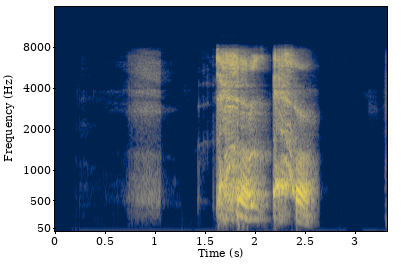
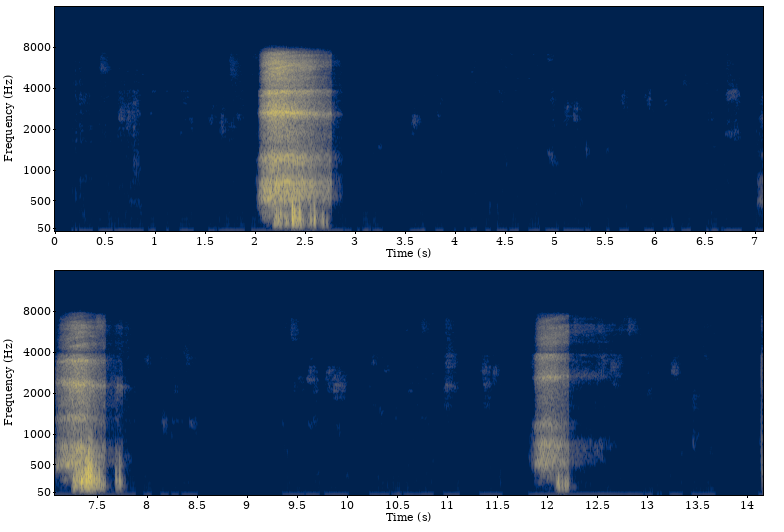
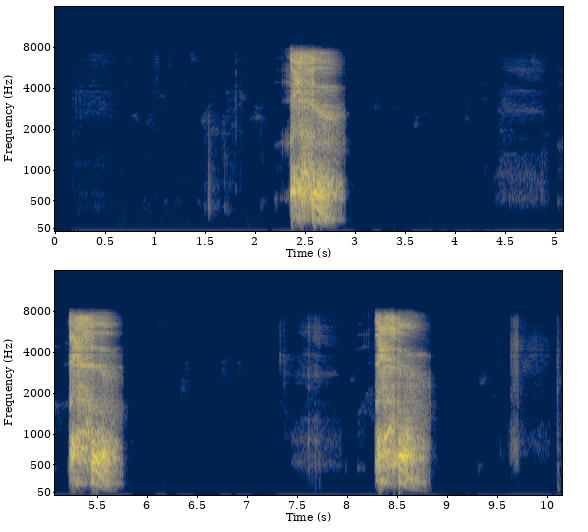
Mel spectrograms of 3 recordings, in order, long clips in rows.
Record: {"cough_length": "3.3 s", "cough_amplitude": 27315, "cough_signal_mean_std_ratio": 0.43, "exhalation_length": "14.2 s", "exhalation_amplitude": 19525, "exhalation_signal_mean_std_ratio": 0.2, "three_cough_length": "10.2 s", "three_cough_amplitude": 28683, "three_cough_signal_mean_std_ratio": 0.29, "survey_phase": "beta (2021-08-13 to 2022-03-07)", "age": "45-64", "gender": "Male", "wearing_mask": "No", "symptom_none": true, "smoker_status": "Current smoker (11 or more cigarettes per day)", "respiratory_condition_asthma": false, "respiratory_condition_other": false, "recruitment_source": "REACT", "submission_delay": "1 day", "covid_test_result": "Negative", "covid_test_method": "RT-qPCR", "influenza_a_test_result": "Negative", "influenza_b_test_result": "Negative"}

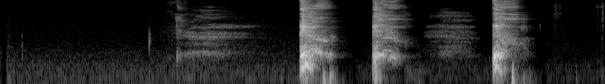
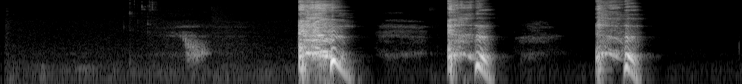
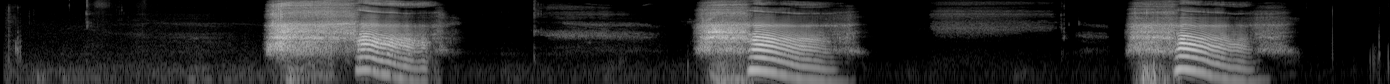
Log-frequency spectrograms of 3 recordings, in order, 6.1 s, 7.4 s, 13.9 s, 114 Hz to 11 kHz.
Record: {"three_cough_length": "6.1 s", "three_cough_amplitude": 30654, "three_cough_signal_mean_std_ratio": 0.24, "cough_length": "7.4 s", "cough_amplitude": 32768, "cough_signal_mean_std_ratio": 0.27, "exhalation_length": "13.9 s", "exhalation_amplitude": 26979, "exhalation_signal_mean_std_ratio": 0.39, "survey_phase": "beta (2021-08-13 to 2022-03-07)", "age": "45-64", "gender": "Female", "wearing_mask": "No", "symptom_none": true, "smoker_status": "Never smoked", "respiratory_condition_asthma": false, "respiratory_condition_other": false, "recruitment_source": "REACT", "submission_delay": "1 day", "covid_test_result": "Negative", "covid_test_method": "RT-qPCR", "influenza_a_test_result": "Negative", "influenza_b_test_result": "Negative"}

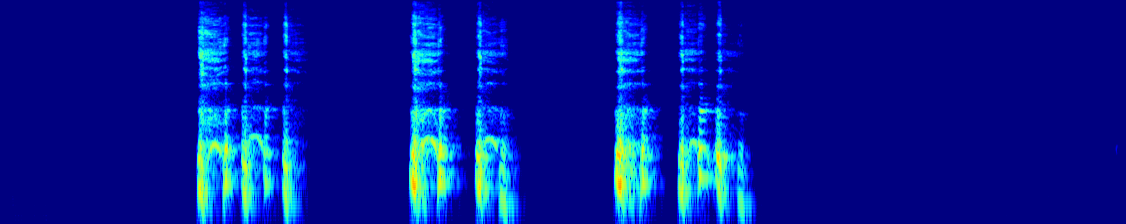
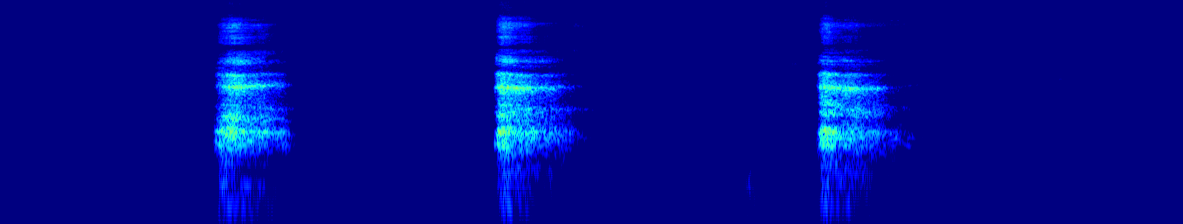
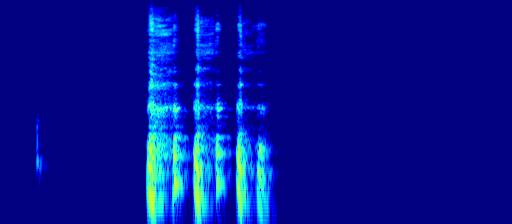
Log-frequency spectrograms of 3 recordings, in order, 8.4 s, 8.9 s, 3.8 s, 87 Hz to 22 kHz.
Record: {"three_cough_length": "8.4 s", "three_cough_amplitude": 10389, "three_cough_signal_mean_std_ratio": 0.3, "exhalation_length": "8.9 s", "exhalation_amplitude": 2300, "exhalation_signal_mean_std_ratio": 0.31, "cough_length": "3.8 s", "cough_amplitude": 5296, "cough_signal_mean_std_ratio": 0.28, "survey_phase": "beta (2021-08-13 to 2022-03-07)", "age": "65+", "gender": "Male", "wearing_mask": "No", "symptom_none": true, "smoker_status": "Ex-smoker", "respiratory_condition_asthma": false, "respiratory_condition_other": false, "recruitment_source": "REACT", "submission_delay": "1 day", "covid_test_result": "Negative", "covid_test_method": "RT-qPCR", "influenza_a_test_result": "Negative", "influenza_b_test_result": "Negative"}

